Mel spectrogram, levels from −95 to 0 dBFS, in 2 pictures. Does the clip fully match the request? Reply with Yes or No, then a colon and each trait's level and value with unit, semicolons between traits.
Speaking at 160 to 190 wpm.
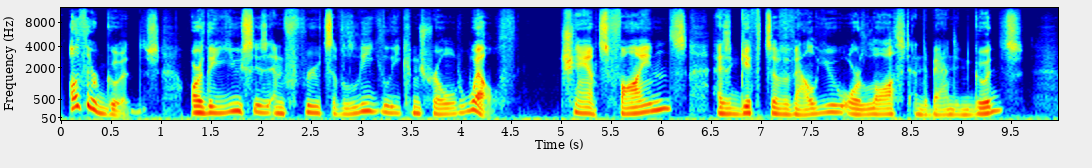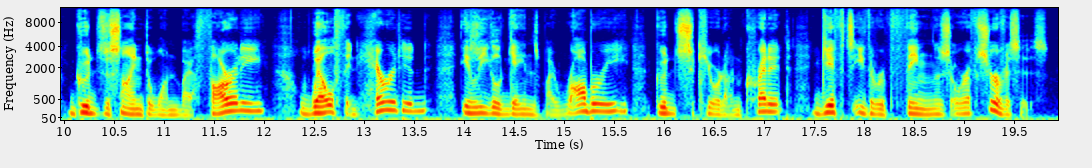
No: slow, 135 wpm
